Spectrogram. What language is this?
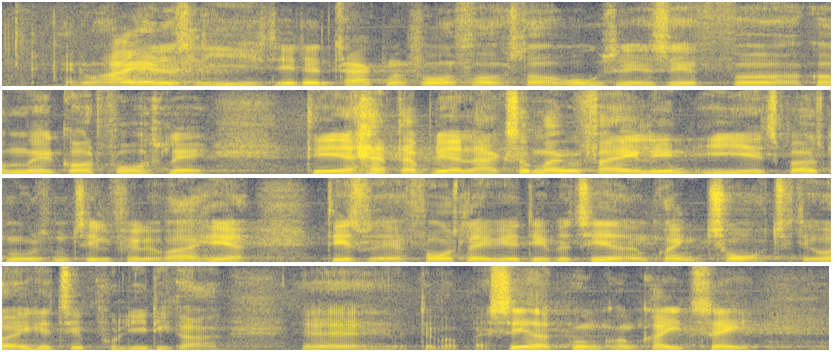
Danish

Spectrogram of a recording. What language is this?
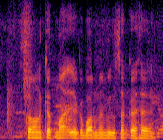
Maithili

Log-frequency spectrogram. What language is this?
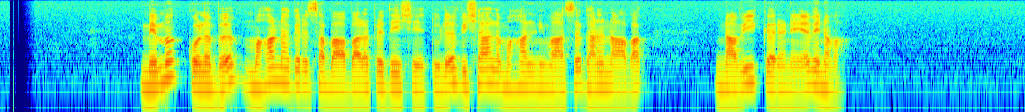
Sinhala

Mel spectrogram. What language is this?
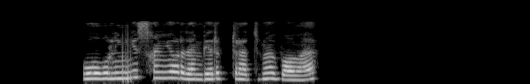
Uzbek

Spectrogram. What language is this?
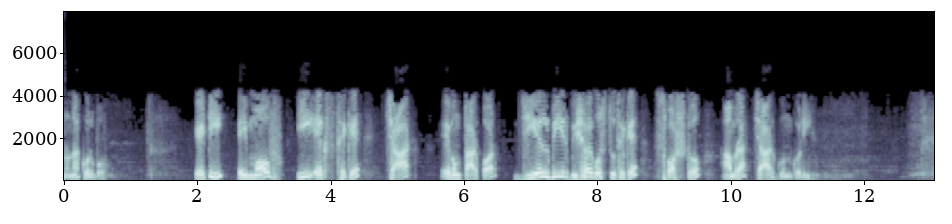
Bangla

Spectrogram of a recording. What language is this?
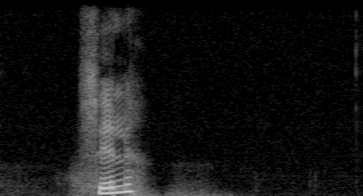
Danish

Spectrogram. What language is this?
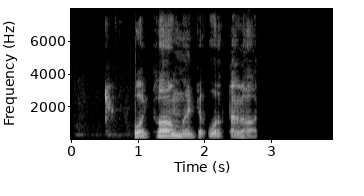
Thai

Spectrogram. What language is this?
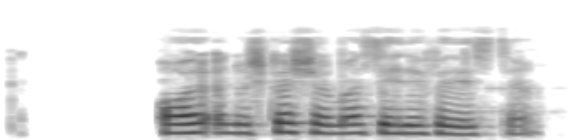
Urdu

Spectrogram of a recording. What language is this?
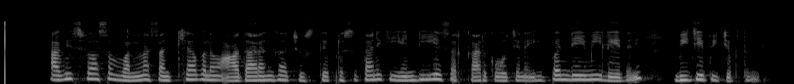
Telugu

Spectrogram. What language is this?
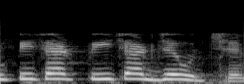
Gujarati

